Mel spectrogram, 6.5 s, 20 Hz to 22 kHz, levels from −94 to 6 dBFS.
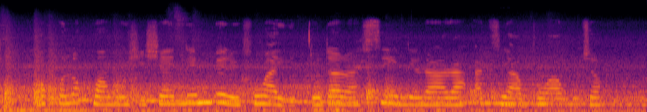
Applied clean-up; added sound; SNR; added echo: none; Subway, metro, underground; 2 dB; none.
